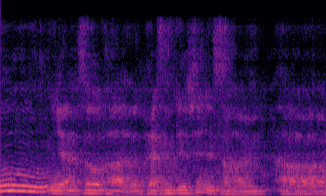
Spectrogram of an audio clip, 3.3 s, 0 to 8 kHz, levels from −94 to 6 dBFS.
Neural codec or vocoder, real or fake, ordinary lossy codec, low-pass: codec, 16 kHz, 4.8 kbps, FACodec; fake; none; 7.2 kHz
